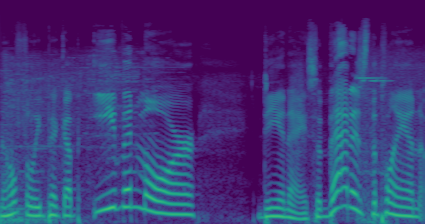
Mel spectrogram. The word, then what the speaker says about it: DNA: Dina, it was hilarious to us how many people were like, it's not actually pronounced Dina, it's DNA.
